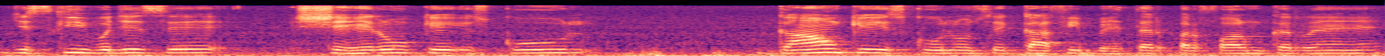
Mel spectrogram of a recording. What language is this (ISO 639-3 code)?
urd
